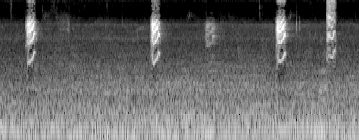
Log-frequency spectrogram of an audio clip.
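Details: Female yellow-bellied seedeater giving calls that prompt a male to sing: clear high chips with a downward flick, steady every two and a half seconds, faint soft notes between, then a final thinner chip.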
